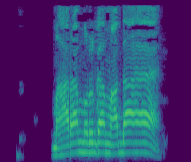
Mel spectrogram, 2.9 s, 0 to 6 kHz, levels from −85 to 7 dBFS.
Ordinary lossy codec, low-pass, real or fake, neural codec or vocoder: MP3, 24 kbps; 5.4 kHz; real; none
